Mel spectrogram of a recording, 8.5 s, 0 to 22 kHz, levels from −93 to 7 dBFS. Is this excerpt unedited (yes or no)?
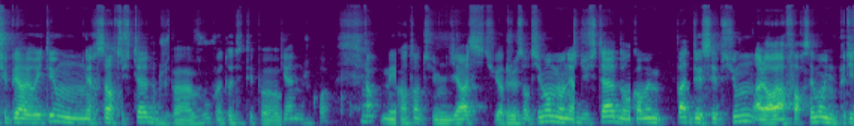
no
